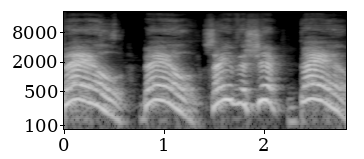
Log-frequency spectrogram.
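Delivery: mock loud calling out, "Bail" held long. Retelling a shark attack, calling out to the crew: imitating someone yelling. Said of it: "I'm yelling out to the crew".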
